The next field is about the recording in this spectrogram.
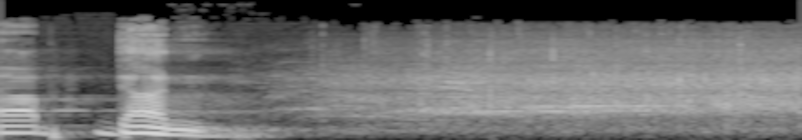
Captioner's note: applause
